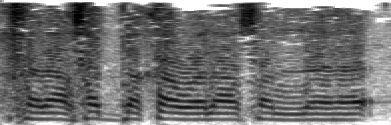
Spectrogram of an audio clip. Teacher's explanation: تقليل مع ترقيق قولا واحدا، لأن هذا رأس آية وهو يقف على رؤوس الآية بالتقليل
